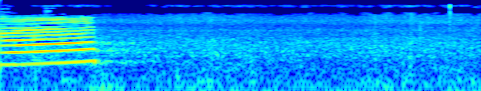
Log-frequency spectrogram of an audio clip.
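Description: A woman's high, drawn-out word rising in pitch, ending about half a second in, then quiet room tone with a faint hiss.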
